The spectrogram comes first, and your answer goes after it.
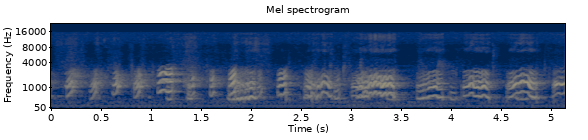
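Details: Jack Russell Terrier puppies, newborns that have just opened their eyes and are taking first steps; rapid run of squeaky, arching whimpers and yelps, about two per second, pitch rising then falling in each, indoor room with faint steady hum.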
